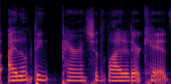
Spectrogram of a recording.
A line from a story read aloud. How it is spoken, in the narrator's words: My dad muttered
